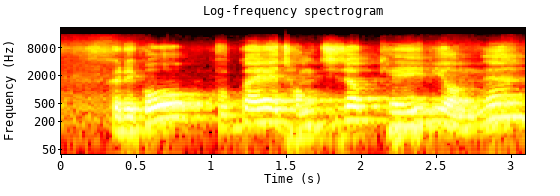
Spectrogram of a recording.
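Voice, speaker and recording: Pitch moves in a usual way while noticeable noise sits in the background. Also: man. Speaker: lecturer on social economy. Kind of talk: lecture.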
